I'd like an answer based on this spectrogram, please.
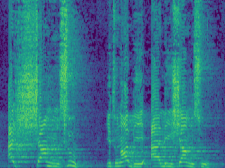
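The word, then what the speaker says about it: الشمس: anything on the lam, meaning that the lam is silent, and whatever comes after it, we have a shadda. So this shinun, we have a shadda before its fata'ah. So you will now assume a fata'ah on this alif that has scone, like we say, because you cannot pronounce an alphabet that starts with scone. So this one will now be ashamsu.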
